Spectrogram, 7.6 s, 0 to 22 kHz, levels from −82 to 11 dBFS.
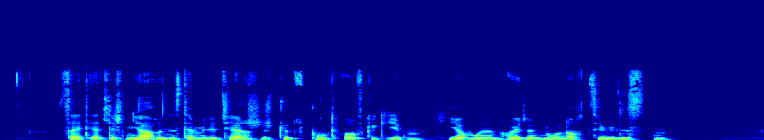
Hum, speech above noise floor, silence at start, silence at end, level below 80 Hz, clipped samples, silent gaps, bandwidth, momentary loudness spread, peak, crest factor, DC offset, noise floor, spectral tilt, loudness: none; 46 dB; 0.65 s; 1 s; -68 dBFS; under 0.1%; none; 11.5 kHz; 14 LU; -8 dBFS; 22 dB; under 0.1%; -75 dBFS; -6 dB/octave; -30 LUFS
